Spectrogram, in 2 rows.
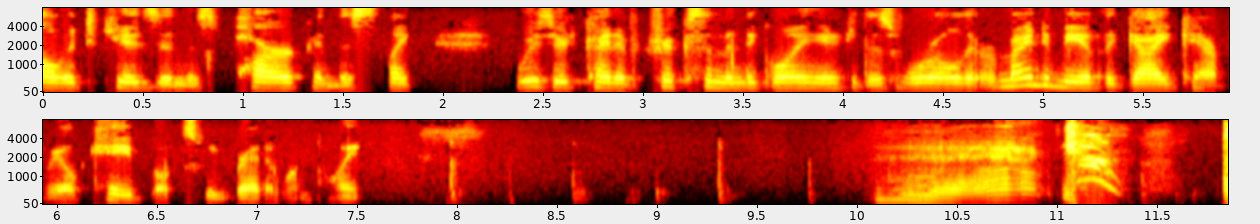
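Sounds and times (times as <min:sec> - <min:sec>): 
speech: 0:00.0 - 0:08.1, 0:10.1 - 0:11.8
person coughing: 0:11.0 - 0:11.8.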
